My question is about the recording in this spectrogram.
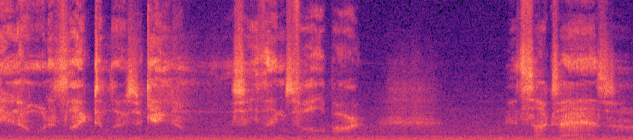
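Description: Speech only: a man's voice, TV episode dialogue playing.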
